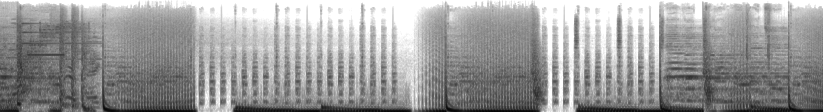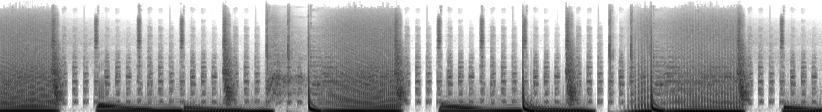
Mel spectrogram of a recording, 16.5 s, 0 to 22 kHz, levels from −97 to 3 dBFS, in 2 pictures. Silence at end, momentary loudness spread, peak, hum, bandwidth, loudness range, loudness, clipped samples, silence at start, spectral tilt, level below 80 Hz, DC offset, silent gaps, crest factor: 0 s; 7 LU; 0 dBFS; none; 11 kHz; 2 LU; -12 LUFS; 0.6%; 0 s; -6 dB/octave; -8 dBFS; under 0.1%; none; 8 dB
